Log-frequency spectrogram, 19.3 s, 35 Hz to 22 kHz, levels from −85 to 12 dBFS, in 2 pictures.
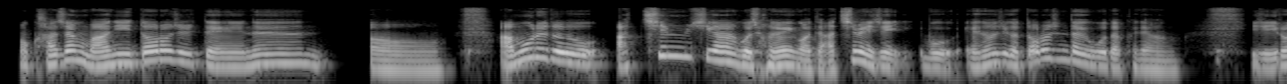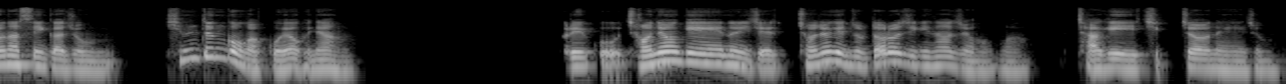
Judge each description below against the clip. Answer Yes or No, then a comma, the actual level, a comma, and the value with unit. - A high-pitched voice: No, medium, 145 Hz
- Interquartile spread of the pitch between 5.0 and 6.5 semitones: No, wide, 7.7 semitones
